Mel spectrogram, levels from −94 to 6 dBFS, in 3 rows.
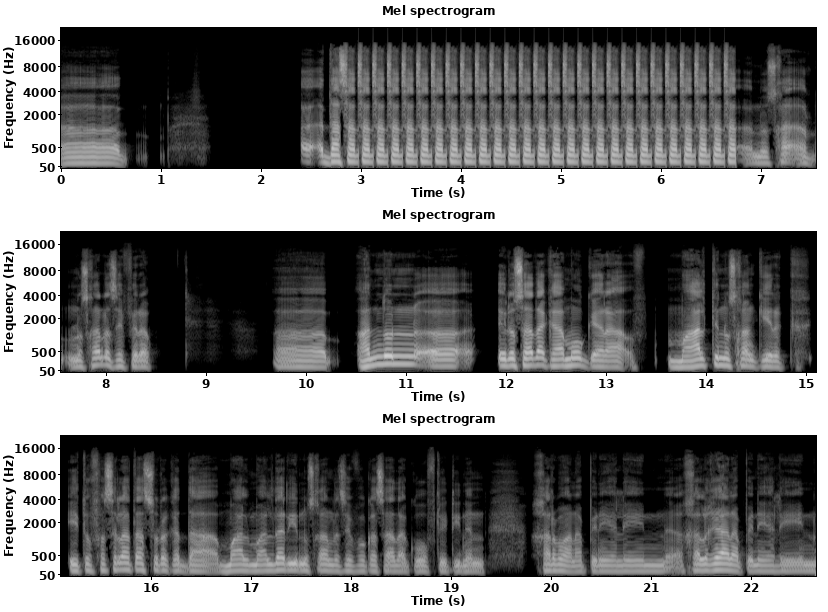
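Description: At 2.98 s the speech locks into a broken-record loop: a 146 ms fragment repeats back to back about 26 times until 6.76 s, a steady stutter. Likely the player or stream stalled and kept resending its last buffer, so nearly 4 s of speech is lost.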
